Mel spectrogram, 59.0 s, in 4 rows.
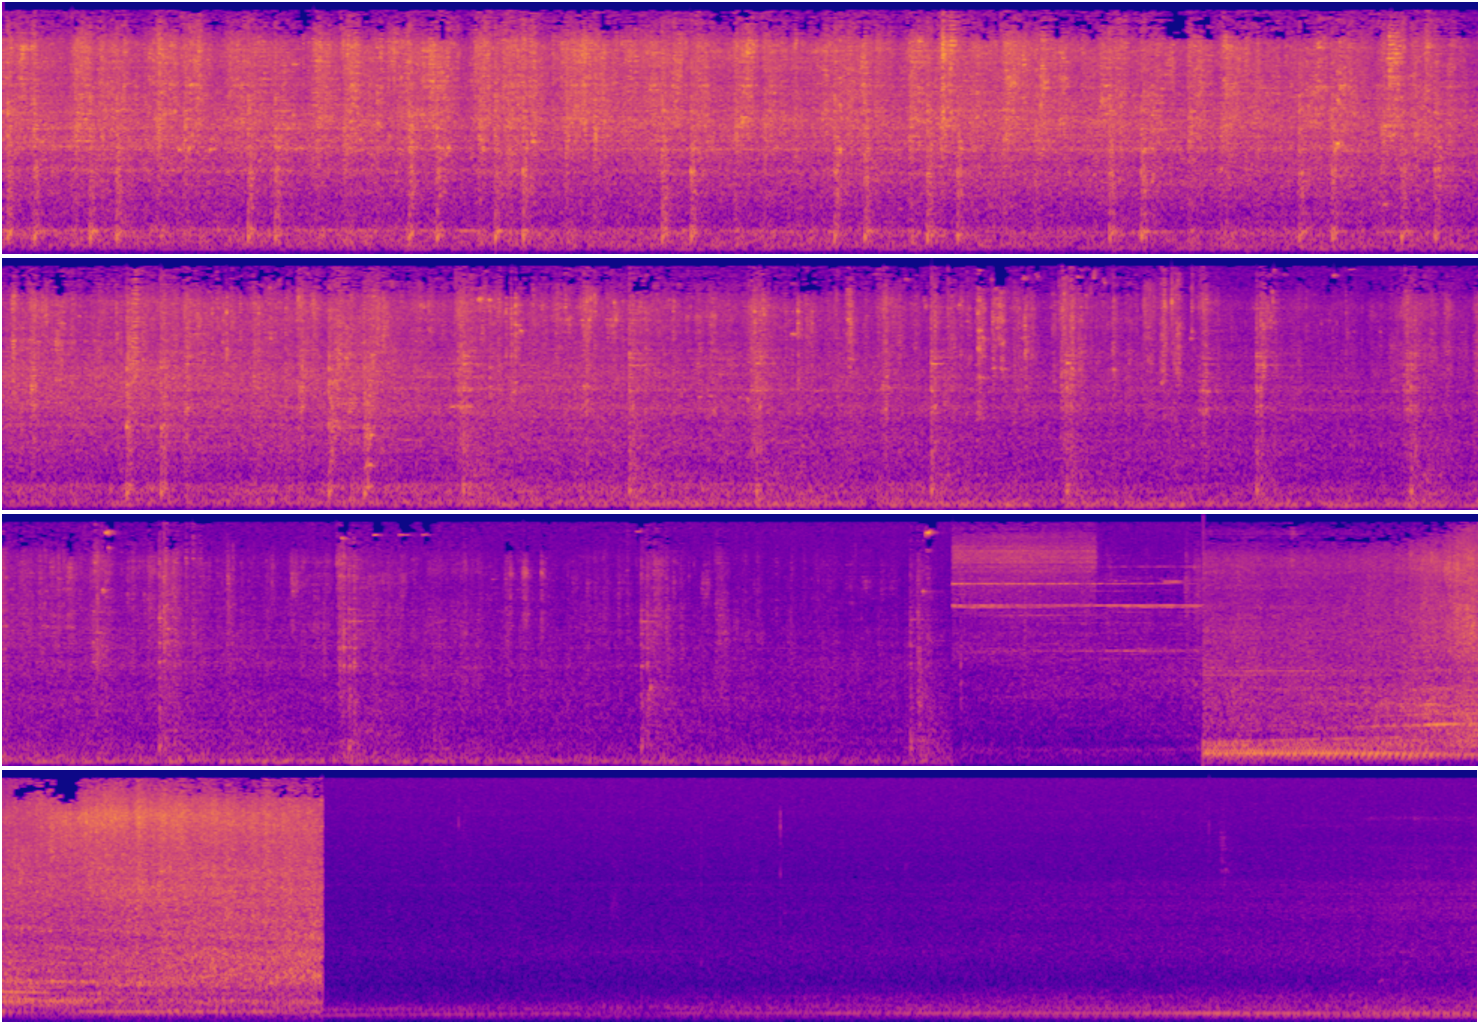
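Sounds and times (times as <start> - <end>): wheels clicking over rail joints: 0.0 - 39.2
freight train rolling past: 0.0 - 47.5, 51.6 - 59.0.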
